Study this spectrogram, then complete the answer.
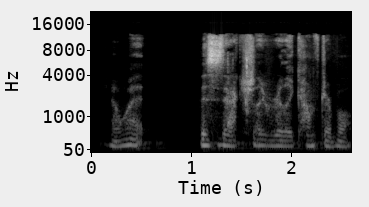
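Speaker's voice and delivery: quiet, very soft, hushed half-whisper. Retelling what someone said while going to sleep: imitating someone half-whispering. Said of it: "I hear her whisper".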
